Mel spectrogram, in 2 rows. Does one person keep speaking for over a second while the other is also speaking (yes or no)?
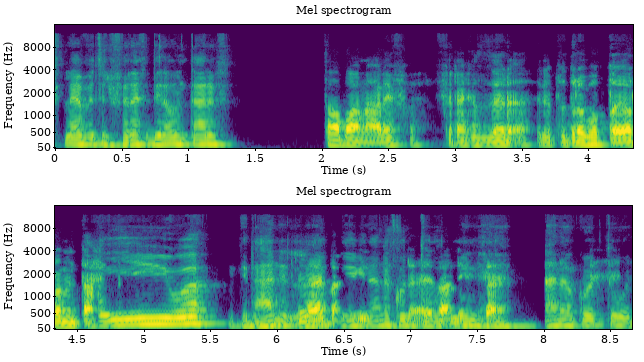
yes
